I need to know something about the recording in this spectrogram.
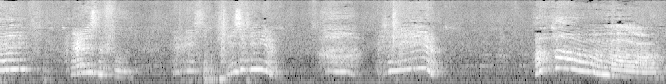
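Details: Hungry female house cat asking for food in a small room: a run of short meows that rise and fall, repeated every second or so, ending in one long falling wail, with a woman chatting to her in between.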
